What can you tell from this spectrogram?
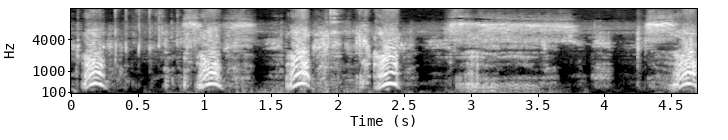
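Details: Angry black dog with white markings barking: loud, sharp, clipped barks in an irregular run, about one every half second to second, with a hoarse rasping outburst partway through.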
